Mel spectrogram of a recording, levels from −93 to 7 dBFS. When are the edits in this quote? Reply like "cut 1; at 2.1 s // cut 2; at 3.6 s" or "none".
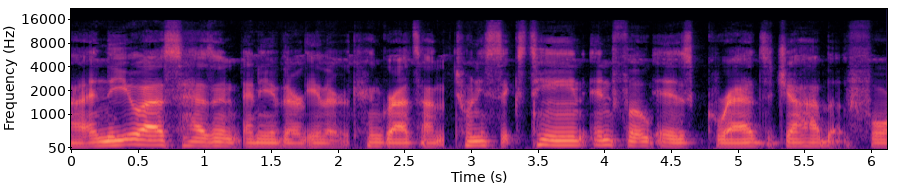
cut 1; at 1.3 s // cut 2; at 1.8 s // cut 3; at 2.1 s // cut 4; at 2.8 s // cut 5; at 4.4 s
